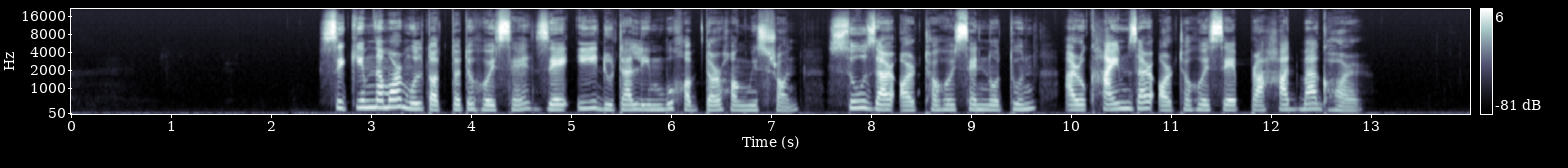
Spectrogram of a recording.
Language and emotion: Assamese, neutral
